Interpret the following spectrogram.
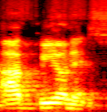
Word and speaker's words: avión: यहाँ पे स्ट्रेस देना है आपको, aviones, आई पे थोड़ा सा स्ट्रेस देना है, aviones। सॉरी, यहाँ पे पहले आप avion बोले तो यहाँ पे आई पे स्ट्रेस देना है, avion, avion, लेकिन अगर यहाँ पे आएगा तो aviones नॉर्मली, अच्छा, aviones, ठीक है।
